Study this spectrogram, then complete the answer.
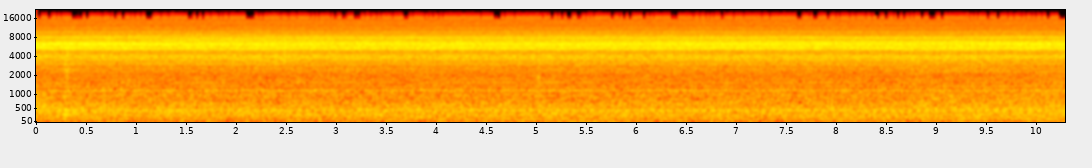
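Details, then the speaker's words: Milltronics RH30 vertical machining center, 40-taper spindle, stepping from 1,000 to 1,500 rpm with the motor shifting to its second winding. Smooth, steady hiss with a faint even tone and no knocks, grinding or whine; quiet, healthy spindle. "You can hear it's a very quiet machine. 1,000. That's 1,500. And the shift to the second winding in the motor."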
